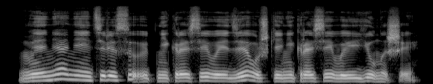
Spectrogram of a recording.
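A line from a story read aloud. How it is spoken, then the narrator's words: Snorted. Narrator (Russian): фыркнул Олаф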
